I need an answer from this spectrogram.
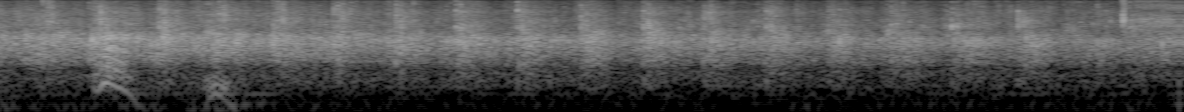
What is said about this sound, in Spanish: Fuertes de aplauso de alabanza al Señor.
